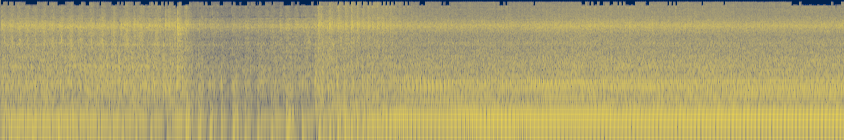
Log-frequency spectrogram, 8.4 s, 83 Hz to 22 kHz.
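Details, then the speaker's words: Cub Cadet lawn tractor, Kohler Command single: chugs unevenly, then settles into a steady idle hum; barely any pulse from the mechanical fuel pump at full throttle (worn actuator tip), needs 3/4 choke, carburetor also suspect. "when I was running at full throttle like that right put my finger here and I could barely feel any pulse at all"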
